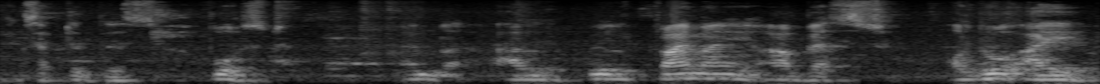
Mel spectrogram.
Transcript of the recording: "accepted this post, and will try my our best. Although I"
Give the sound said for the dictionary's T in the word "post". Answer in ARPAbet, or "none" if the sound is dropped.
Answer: T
